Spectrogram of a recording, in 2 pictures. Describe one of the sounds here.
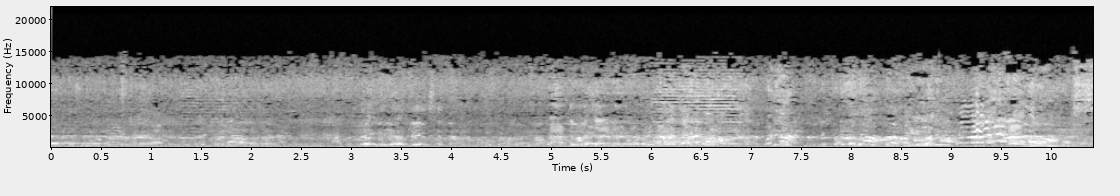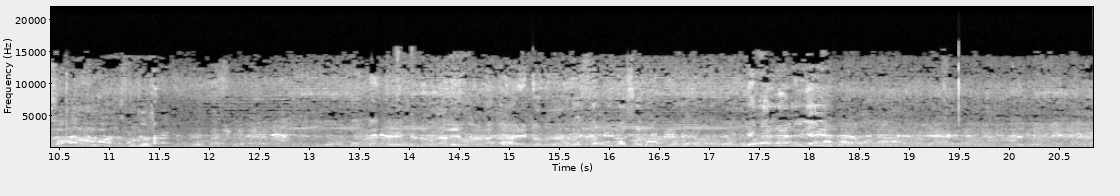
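A large crowd outdoors shouts and cheers excitedly.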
